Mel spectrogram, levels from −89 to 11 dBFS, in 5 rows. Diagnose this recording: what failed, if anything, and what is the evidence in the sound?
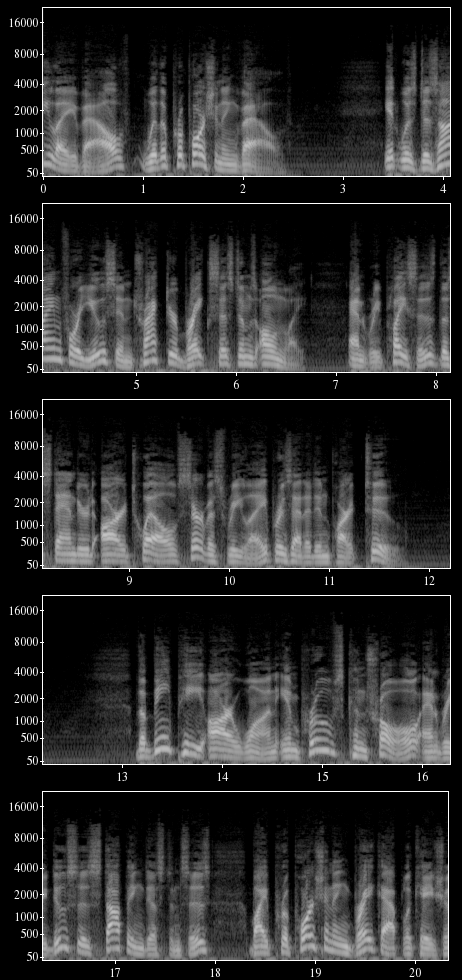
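Nothing failed in this recording.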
